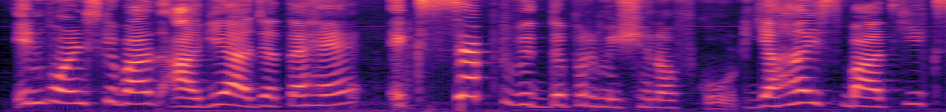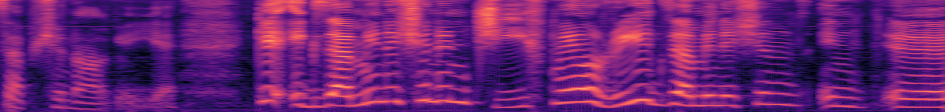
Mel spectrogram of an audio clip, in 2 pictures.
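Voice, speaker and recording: A woman with a Pakistani accent teaches in a fairly high voice, captured dry and close without room sound. She explains step by step like a lecturer, repeating key points and checking that listeners follow. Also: no echo. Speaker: law lecturer. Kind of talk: explanatory lecture mixing Urdu and English.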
